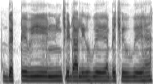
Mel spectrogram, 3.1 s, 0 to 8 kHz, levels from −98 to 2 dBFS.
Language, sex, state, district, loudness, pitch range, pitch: Hindi, male, Chhattisgarh, Kabirdham, -17 LUFS, 140-145 Hz, 145 Hz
